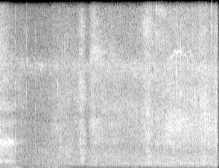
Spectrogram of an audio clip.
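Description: A dense, continuous buzz of many honey bees swarming close by during a honey harvest, steady and loud with no talking.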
